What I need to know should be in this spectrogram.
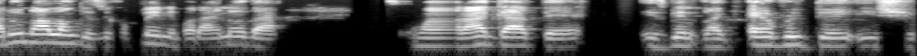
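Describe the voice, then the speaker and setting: Talking at a very fast pace, a woman with a Nigerian accent keeps a fairly low pitch and fairly even intonation. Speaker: nurse. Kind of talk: interview. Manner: halting, many repeated words.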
